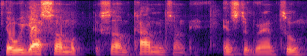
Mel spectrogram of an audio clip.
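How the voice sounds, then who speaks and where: A man co-hosting a casual podcast, relaxed, reading out listener comments. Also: lowish voice, normal speed, slightly rough. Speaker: podcast co-host. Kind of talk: casual chat.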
